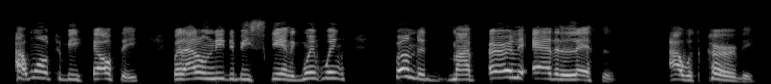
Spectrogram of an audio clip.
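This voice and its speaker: A loud, high-pitched woman's voice at a moderate pace. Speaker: podcast host. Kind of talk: casual chat. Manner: animated.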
